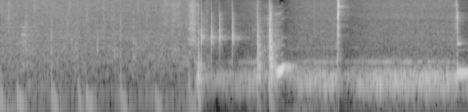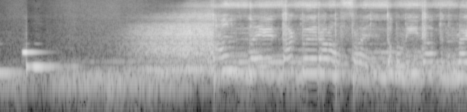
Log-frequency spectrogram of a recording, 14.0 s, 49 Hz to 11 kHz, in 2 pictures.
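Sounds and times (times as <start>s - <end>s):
music with deep beat: 0.0s - 3.0s
song through small speaker: 9.6s - 14.0s.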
